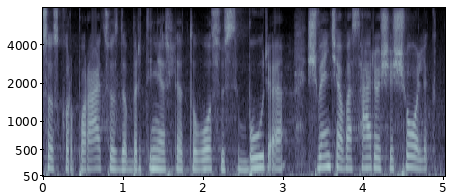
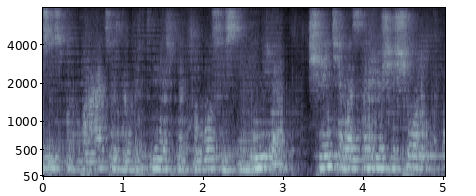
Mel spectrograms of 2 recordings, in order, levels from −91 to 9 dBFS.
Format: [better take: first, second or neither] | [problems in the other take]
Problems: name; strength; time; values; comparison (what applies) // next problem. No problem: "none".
first | noise reduction (neural separator model SepFormer DNS4)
